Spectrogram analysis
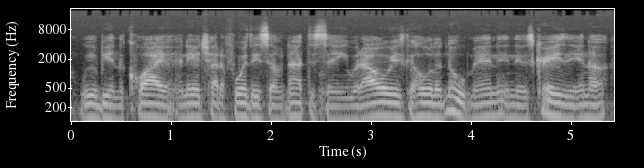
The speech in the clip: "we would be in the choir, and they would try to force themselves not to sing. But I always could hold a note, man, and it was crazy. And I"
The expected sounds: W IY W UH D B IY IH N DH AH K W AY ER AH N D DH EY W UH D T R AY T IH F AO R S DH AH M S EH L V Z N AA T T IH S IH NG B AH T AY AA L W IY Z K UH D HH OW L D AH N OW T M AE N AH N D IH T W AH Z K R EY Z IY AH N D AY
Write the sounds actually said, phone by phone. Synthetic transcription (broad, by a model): W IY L B IY IH N DH AH K W AY ER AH N DH EY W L T R AY T IH F AO R S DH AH S EH L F N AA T T IH S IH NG B AH T AY AA L W IY Z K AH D HH OW L D AH N OW T M AE N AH N IH T W AH Z K R EY Z IY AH N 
